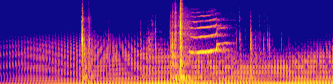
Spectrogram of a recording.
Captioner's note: door opening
